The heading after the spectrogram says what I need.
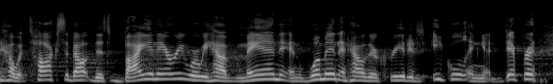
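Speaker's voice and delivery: usual speaking voice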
